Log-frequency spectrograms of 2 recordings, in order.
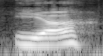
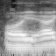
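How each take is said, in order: First: The name starts with an 'ee' sound. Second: The name starts with an 'o' sound. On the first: The speaker calls it right. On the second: The speaker calls it wrong.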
